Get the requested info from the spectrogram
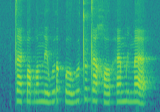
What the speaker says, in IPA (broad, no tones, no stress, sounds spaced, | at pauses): t æ k͡p ɒ b ɒ n̪ e w u ɾ ɒ k͡p o w u t u t æ χ o h æ m i m æ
